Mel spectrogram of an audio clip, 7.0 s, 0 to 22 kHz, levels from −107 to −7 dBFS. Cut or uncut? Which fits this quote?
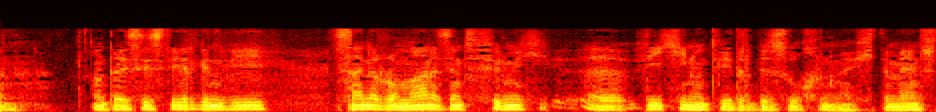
cut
